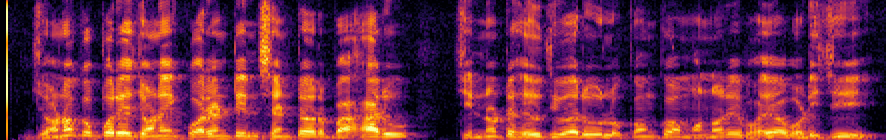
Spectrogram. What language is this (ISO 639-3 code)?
ori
